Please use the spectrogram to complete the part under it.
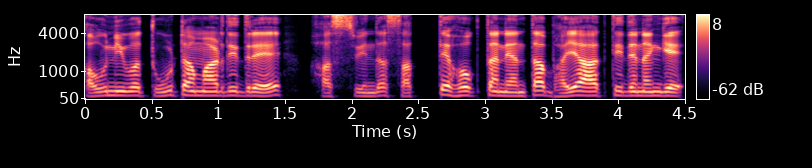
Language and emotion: Kannada, fearful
